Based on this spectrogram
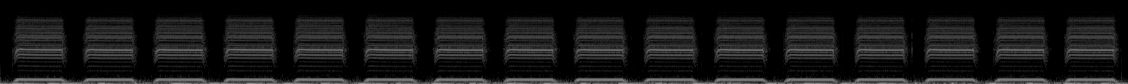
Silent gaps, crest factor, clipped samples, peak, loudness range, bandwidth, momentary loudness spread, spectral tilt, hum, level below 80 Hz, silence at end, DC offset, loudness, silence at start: none; 12 dB; under 0.1%; -24 dBFS; 0 LU; 16 kHz; 4 LU; -2.5 dB/octave; none; -50 dBFS; 0 s; under 0.1%; -37 LUFS; 0 s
